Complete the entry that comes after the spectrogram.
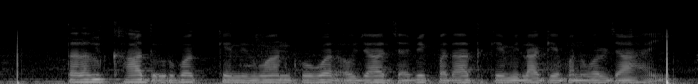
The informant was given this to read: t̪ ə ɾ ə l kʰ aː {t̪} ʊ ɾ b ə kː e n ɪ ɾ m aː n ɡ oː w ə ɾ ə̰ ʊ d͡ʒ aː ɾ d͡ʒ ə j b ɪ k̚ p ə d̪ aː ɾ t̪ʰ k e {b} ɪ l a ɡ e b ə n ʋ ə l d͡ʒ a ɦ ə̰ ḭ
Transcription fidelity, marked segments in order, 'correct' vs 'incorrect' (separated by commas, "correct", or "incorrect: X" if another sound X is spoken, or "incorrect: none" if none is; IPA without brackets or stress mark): incorrect: d̪, incorrect: m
